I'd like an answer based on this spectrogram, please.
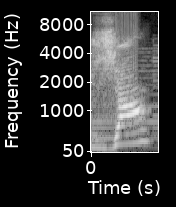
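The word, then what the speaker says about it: gens: And then we have it as in Jean, Jean as in people.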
